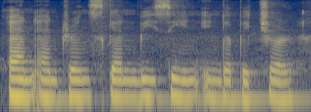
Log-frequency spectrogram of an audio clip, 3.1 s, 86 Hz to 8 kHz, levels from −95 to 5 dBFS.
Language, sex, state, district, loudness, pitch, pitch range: English, female, Assam, Kamrup Metropolitan, -21 LUFS, 155 Hz, 150-160 Hz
